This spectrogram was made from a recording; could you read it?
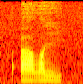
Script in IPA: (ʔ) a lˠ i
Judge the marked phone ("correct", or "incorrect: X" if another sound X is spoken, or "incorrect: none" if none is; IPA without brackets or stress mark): correct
